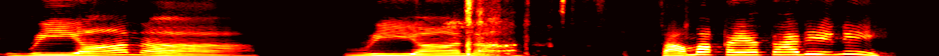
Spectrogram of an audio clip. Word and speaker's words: Rihanna: nama penyanyi Amerika bacanya juga bukan Rihanna tapi Riana Riana sama kayak tadi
